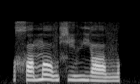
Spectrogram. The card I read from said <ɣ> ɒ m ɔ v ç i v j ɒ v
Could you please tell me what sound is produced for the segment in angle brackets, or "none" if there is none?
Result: x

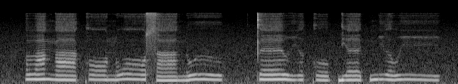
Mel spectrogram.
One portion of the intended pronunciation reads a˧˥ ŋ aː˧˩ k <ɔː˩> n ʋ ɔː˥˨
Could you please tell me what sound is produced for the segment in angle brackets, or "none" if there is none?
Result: ɔː˧˩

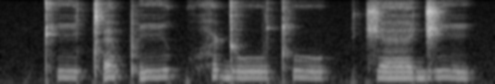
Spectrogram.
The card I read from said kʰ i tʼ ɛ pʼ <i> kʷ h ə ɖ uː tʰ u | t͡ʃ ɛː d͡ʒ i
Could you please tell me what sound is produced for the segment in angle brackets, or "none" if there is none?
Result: iː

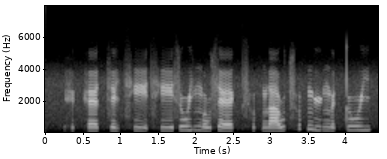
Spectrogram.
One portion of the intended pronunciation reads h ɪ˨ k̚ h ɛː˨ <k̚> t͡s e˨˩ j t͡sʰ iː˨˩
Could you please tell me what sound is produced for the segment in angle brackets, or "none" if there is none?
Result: t̚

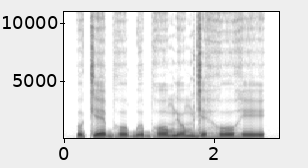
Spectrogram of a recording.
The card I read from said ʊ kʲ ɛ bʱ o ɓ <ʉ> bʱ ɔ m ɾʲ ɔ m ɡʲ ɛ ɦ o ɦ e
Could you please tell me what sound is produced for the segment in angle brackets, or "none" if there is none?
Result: ʊ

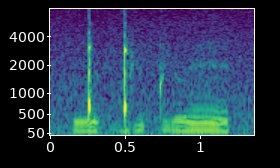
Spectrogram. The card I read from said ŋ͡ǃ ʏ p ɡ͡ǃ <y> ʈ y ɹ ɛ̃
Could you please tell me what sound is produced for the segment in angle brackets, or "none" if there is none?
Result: y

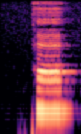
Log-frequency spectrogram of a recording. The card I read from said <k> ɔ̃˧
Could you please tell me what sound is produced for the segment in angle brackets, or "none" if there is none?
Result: k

